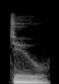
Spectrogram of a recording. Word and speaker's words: Do: He was now do pronounced do like a note on the musical scale.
